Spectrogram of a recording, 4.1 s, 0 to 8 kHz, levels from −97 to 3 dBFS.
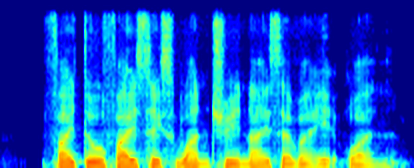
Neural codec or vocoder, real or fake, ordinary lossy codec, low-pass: codec, 16 kHz, 4.8 kbps, FACodec; fake; none; 7.2 kHz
